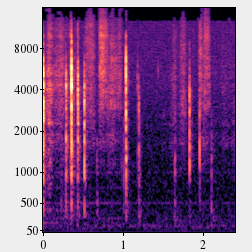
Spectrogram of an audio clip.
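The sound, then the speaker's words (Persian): A pen scratches on paper as an address is written on a letter, giving a quiet run of short, scratchy strokes that crowd together early and then come more sparsely. “ما یه گیرنده مینویسیم مثلا تهران”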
